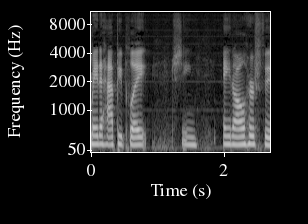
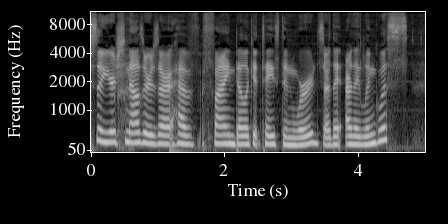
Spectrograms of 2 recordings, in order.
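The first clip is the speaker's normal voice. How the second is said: normal talking voice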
